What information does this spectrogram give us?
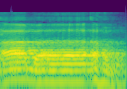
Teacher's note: آگے آباءہم آ میں مد بدل ہے، دو حرکات لمبا ہے. با میں مد متصل ہے، یہ اس کو ہم 4 حرکات سے زیادہ لمبا کرتے ہیں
